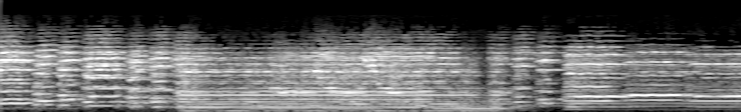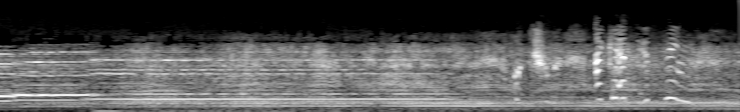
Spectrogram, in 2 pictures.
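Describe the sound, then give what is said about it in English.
A small airplane engine drones loudly and steadily, its pitch shifting down and settling a few times as it throttles back to land without lights in weather too choppy for a boat. “I don't need lights to land.”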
